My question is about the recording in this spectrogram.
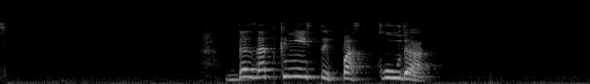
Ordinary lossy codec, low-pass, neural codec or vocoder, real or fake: AAC, 48 kbps; 7.2 kHz; none; real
